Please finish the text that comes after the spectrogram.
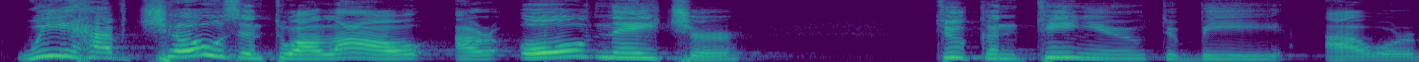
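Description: Slow, higher-voiced man preaching. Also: clean tone. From Honduras. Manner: measured preaching, rising emphasis on key phrases; drops to a quiet, conversational tone for personal stories. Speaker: guest preacher. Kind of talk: sermon.

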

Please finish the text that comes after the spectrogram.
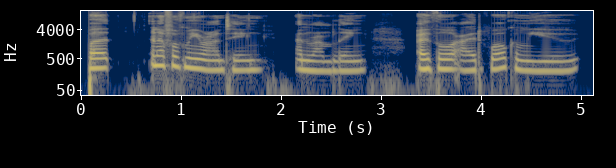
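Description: Young woman from London, slightly higher voice, mellow tone, candid, swears a lot, close dry sound. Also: steady tone, measured pace, no echo. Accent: London with some American tone. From London, England. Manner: candid, chatty, swears freely, laughs at herself. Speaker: podcast host. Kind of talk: casual solo podcast monologue. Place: small closet. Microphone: handheld mic.

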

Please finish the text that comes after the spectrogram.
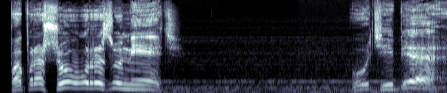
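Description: A man voicing a cunning, ruthless female sea witch in a verse fairy-tale audio play, coaxing and deliberate. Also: high voice, gravelly, no echo, pitched above the performer's own voice, exaggerated voice. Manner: slow, drawn-out, deliberate coaxing delivery.

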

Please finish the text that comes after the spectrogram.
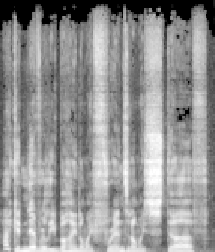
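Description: A man voicing a stubborn, strong boy who is gruff, bossy and scornful, in a children's story. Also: mid-range voice, wildly swooping pitch, a little slow, a little mellow.

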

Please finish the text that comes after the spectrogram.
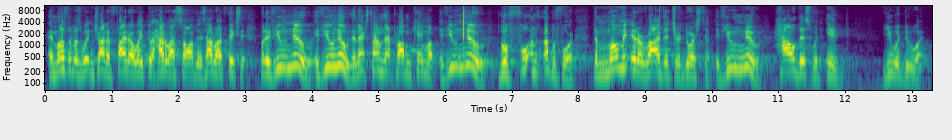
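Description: A man's voice: high-pitched, lively intonation, fairly quick. A man preaching a sermon as pastor, emphatic and repetitive, calling for responses from the congregation. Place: church sanctuary. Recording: long hall reverb.

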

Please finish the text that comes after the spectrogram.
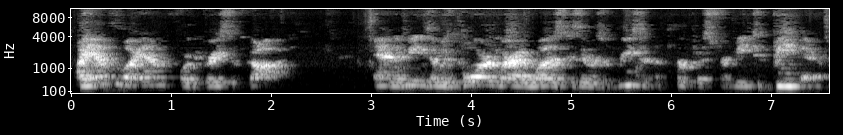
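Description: A middle-aged man from Saskatchewan, a retired hockey player slowly answering children's questions with a reflective manner and restarts. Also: mid-range voice, very animated, fairly bright tone. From Saskatchewan, Canada. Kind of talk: thoughtful Q&A with children. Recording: roomy, echoey sound from far off.

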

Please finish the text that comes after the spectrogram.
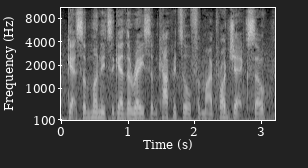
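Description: A man's voice: fairly high pitch, flat delivery, brisk, a little hiss or hum. A man hosting a casual solo podcast, sounding congested from a cold and rambling with many fillers and restarts. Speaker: podcast host.

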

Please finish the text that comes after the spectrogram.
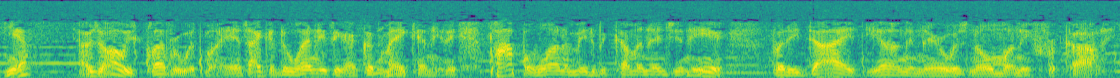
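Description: A brooding carnival doll-maker. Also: male voice, fairly low pitch, sing-song, fast talker. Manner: brooding, dreamy, creaky. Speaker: carnival barker. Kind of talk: 1970s radio drama acting. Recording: dull old radio broadcast with music.

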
